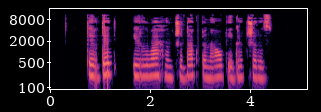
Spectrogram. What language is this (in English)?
Abkhazian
